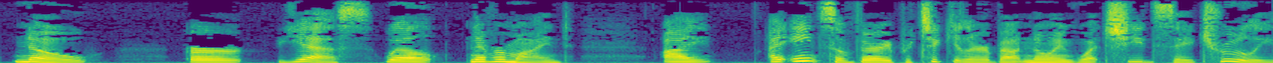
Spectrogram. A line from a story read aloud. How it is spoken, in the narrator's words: stammered Nancy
